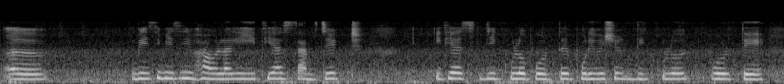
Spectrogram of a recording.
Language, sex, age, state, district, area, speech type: Bengali, female, 18-30, West Bengal, Malda, urban, spontaneous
